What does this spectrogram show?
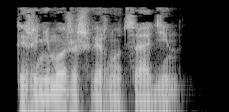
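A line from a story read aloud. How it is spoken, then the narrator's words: Calm reminder. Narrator (Russian): спокойно напомнила Сэму Галадриэль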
